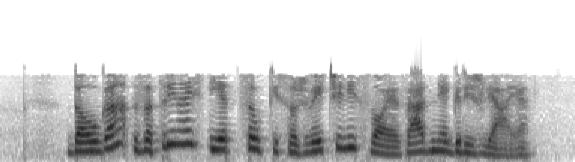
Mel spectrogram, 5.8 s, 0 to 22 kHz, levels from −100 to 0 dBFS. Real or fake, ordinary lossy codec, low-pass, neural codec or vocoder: fake; AAC, 16 kbps; 7.2 kHz; codec, 16 kHz, 0.7 kbps, FocalCodec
